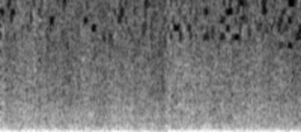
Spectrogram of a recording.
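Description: Metal vehicles crash together with a heavy bang.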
